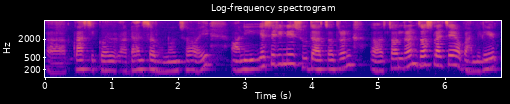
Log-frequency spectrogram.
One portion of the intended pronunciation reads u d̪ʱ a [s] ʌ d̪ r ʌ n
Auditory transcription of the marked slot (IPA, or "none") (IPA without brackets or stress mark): t͡s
